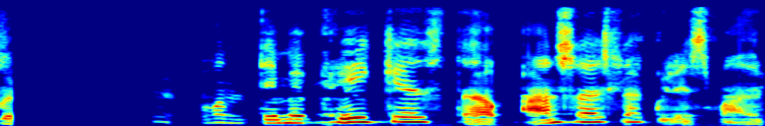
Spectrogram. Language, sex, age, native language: Icelandic, female, 12, Icelandic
